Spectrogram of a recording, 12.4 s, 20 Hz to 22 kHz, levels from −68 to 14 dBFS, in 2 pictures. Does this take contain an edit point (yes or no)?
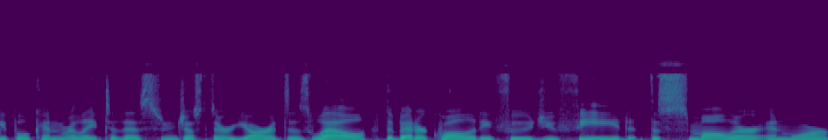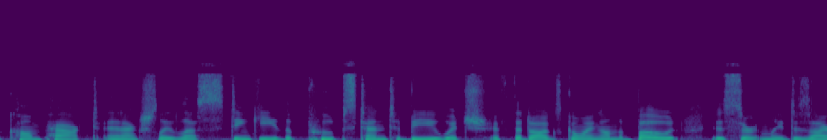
yes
